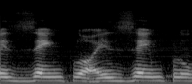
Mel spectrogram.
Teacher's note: é um som de Z que nós escutamos, mas nós vamos escrever com X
